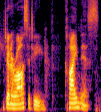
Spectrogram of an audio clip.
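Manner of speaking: normal talking voice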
